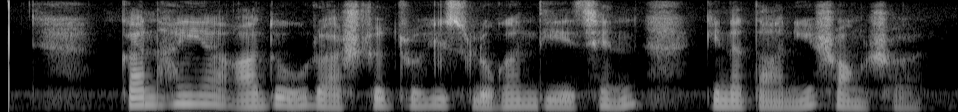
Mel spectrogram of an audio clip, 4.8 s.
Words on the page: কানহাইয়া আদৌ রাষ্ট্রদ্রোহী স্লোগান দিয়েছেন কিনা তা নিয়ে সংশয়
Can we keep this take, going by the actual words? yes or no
yes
